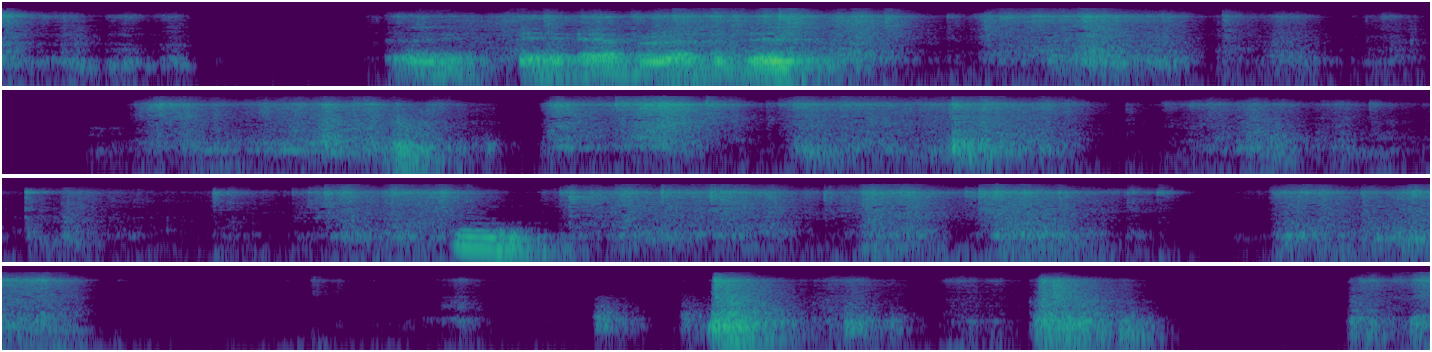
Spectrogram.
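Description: A man's wordless murmurs and breathy noises in short bursts with pauses between them.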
